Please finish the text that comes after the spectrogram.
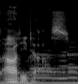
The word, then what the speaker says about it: Adidas: And by the way, that is indeed how you pronounce Adidas.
